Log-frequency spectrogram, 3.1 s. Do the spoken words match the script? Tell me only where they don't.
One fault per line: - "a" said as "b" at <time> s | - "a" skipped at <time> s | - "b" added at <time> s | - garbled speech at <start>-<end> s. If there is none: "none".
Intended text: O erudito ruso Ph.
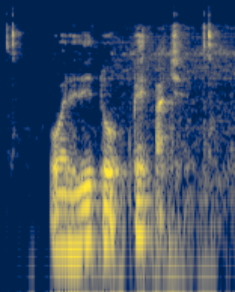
- "ruso" skipped at 1.4 s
